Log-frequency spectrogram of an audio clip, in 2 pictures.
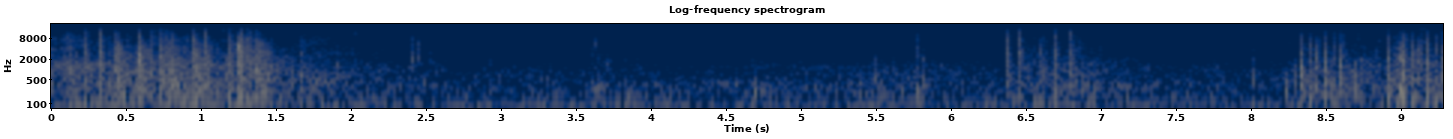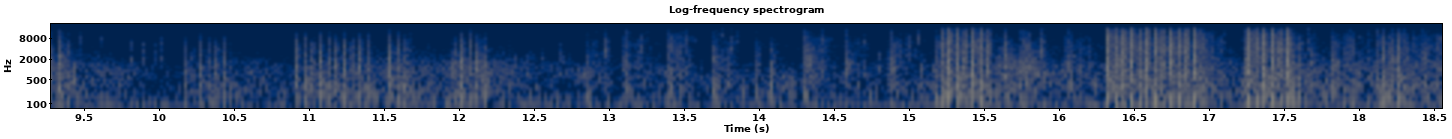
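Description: Rapid, continuous machine-gun fire in the World War II shooter Hell Let Loose on the Tobruk map, with overlapping bursts and scattered single shots at varying distances, some close and punchy.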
